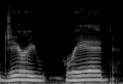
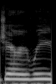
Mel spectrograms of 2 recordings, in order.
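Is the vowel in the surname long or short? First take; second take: short; long. First: The surname has a short eh vowel. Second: The surname has a long ee vowel. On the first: The speaker calls it wrong. "and not [name]" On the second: The speaker calls it right. "I think he says it Jerry Reed"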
